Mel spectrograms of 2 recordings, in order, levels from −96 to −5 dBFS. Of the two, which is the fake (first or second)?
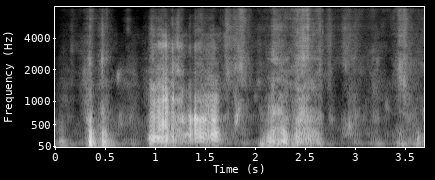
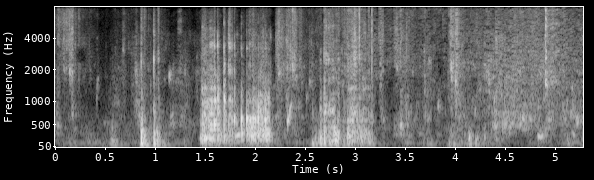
first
